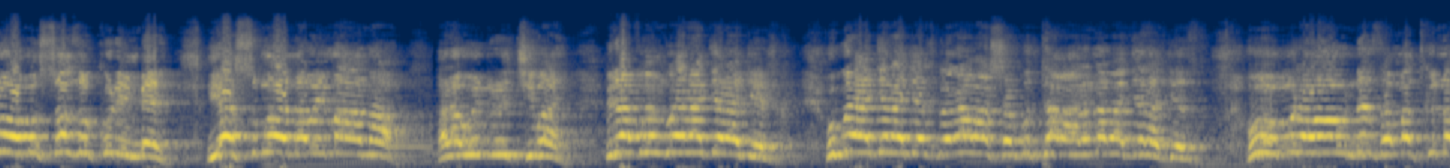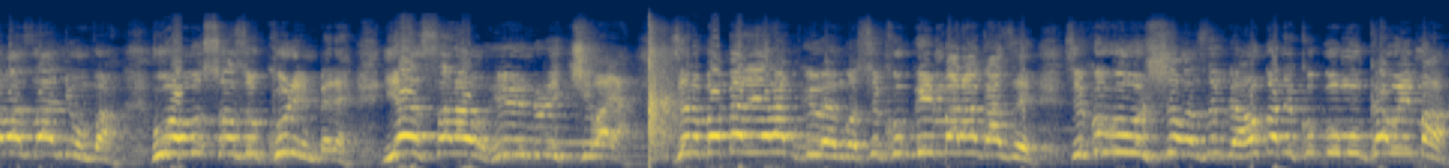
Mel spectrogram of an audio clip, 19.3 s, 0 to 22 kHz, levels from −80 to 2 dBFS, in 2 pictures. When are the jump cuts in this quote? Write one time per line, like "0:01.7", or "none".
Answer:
0:02.8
